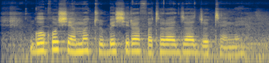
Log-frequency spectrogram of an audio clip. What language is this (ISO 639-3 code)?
kik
